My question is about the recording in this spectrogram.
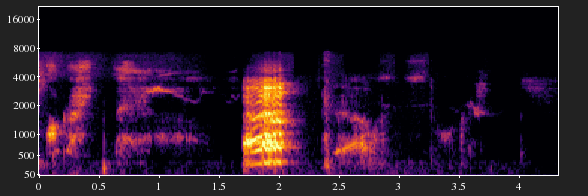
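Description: A man's breathy, mostly unvoiced laughter, with one louder gasp of laughter about two seconds in and smaller puffs of breath after it.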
